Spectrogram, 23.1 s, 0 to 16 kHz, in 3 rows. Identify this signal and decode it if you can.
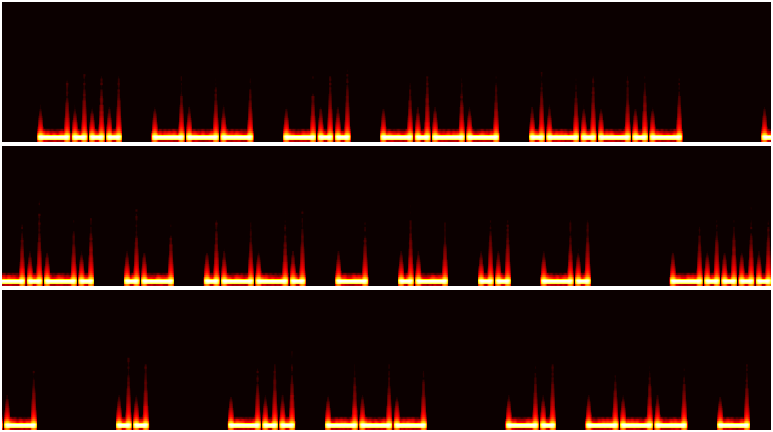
Morse code, heard as a keyed tone, about 14 wpm, spaced as for 12 wpm, 680 Hz. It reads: BODY. CAPTAIN - I DO NOT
